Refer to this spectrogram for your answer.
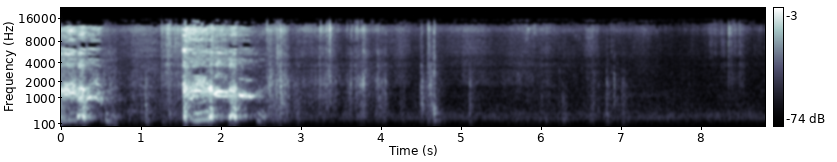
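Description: person coughing

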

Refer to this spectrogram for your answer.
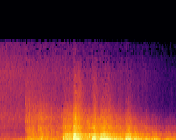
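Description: thunderstorm with rolling thunder

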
